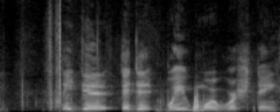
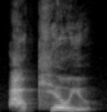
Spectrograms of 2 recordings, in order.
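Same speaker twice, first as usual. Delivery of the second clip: louder, higher death threat; heated, raised-pitch menace; 7 semitones higher, 4 dB louder than usual. Acted. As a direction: flare up on the threat. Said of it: "Deku screaming out".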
